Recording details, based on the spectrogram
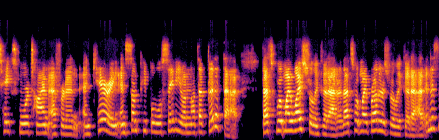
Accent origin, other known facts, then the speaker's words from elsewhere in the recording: Hershey, Pennsylvania, United States; Well, I'm speaking from the Philadelphia area in Pennsylvania, and I am originally from Hershey, Pennsylvania. So I just headed a little more east to land, but so I've always lived in PA.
